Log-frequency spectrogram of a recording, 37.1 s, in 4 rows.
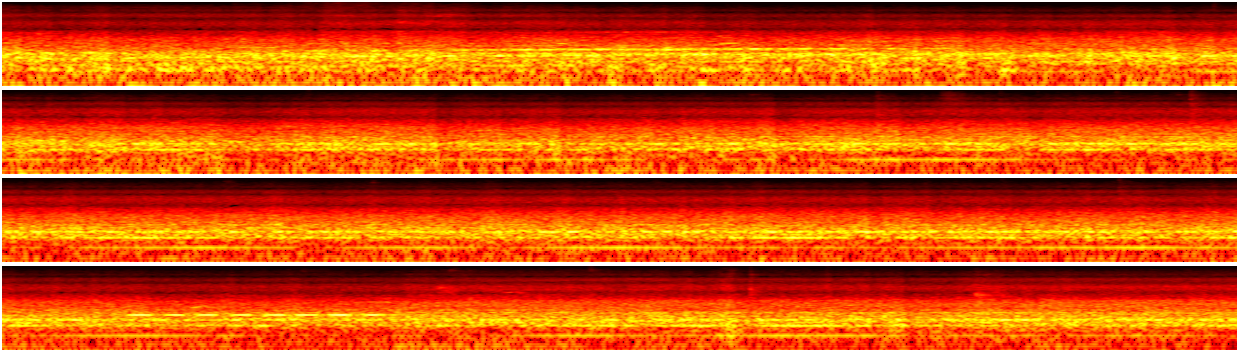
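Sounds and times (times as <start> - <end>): train pulling out: 0.0 - 37.0.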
